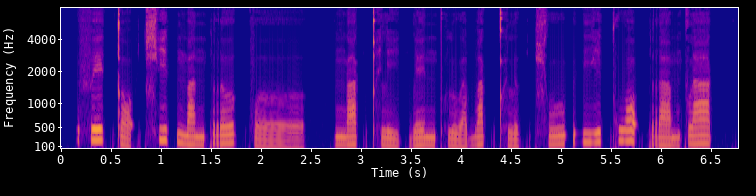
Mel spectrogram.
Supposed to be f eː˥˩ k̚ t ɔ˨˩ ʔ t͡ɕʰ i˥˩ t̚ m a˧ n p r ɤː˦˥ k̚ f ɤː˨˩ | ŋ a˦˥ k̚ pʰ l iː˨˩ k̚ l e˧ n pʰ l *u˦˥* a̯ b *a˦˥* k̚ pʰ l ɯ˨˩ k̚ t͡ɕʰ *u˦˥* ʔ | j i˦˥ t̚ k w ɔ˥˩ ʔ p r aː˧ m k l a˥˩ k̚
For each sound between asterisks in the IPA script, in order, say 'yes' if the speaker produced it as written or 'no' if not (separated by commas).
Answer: no, yes, yes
